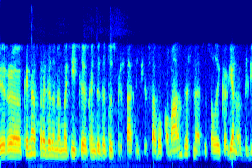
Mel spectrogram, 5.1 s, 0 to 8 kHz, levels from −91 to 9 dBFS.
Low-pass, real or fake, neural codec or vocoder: 7.2 kHz; real; none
